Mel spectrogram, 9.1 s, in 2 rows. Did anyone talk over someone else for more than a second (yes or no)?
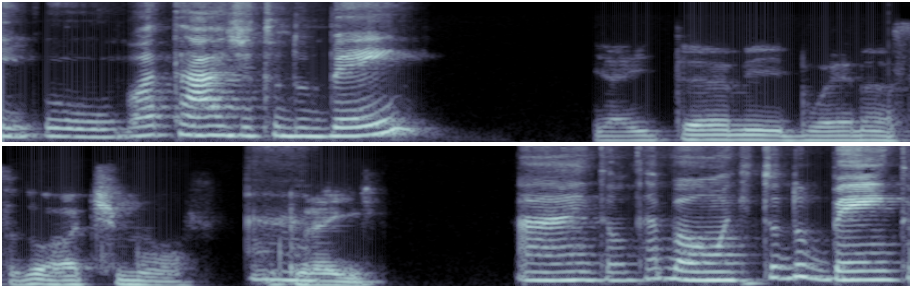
no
